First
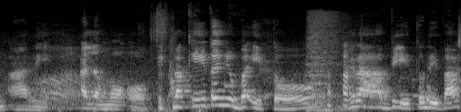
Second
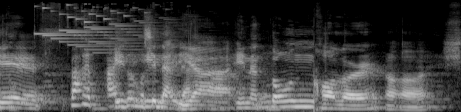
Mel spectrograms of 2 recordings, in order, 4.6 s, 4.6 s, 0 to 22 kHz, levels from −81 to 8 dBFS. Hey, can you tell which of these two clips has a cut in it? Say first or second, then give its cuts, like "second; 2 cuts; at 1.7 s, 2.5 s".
first; 1 cut; at 1.7 s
